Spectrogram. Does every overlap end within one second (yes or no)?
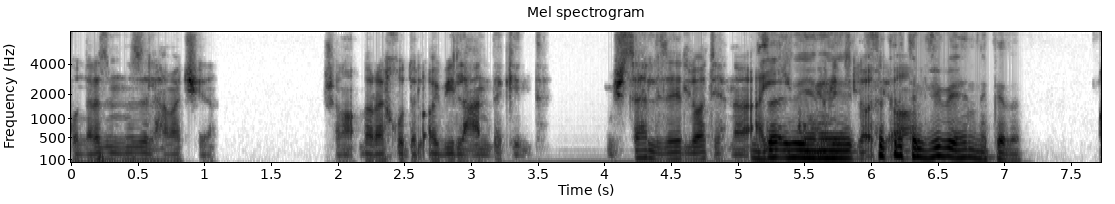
no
